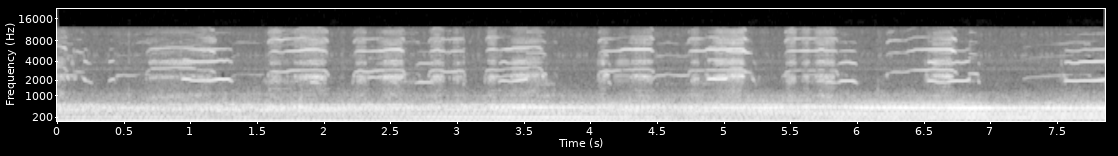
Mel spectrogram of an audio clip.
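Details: Osprey young squabbling over a delivered fish at their Boulder County nest, August 20, 2017. Rapid series of sharp, whistled chirps, about four per second, in clustered bursts over a constant low drone.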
